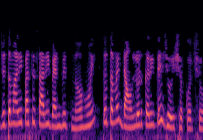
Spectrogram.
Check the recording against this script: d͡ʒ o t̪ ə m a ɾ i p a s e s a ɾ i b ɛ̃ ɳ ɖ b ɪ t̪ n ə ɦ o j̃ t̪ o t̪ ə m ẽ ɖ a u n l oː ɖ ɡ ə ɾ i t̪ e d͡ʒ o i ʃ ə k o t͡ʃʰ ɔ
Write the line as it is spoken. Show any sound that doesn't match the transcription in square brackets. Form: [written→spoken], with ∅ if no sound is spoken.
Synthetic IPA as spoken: d͡ʒ o t̪ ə m a ɾ i p a s e s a ɾ i b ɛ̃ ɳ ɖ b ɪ t̪ n ə ɦ o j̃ t̪ o t̪ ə m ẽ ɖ a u n l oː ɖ [ɡ→k] ə ɾ i t̪ e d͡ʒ o i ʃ ə k o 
